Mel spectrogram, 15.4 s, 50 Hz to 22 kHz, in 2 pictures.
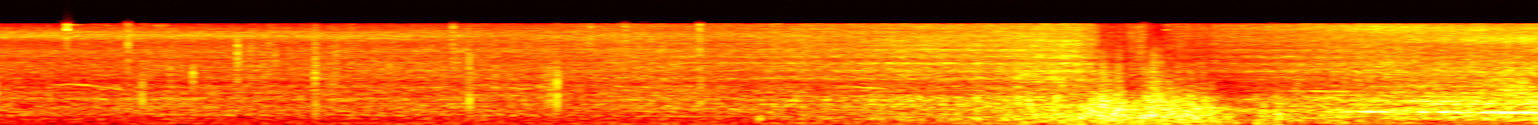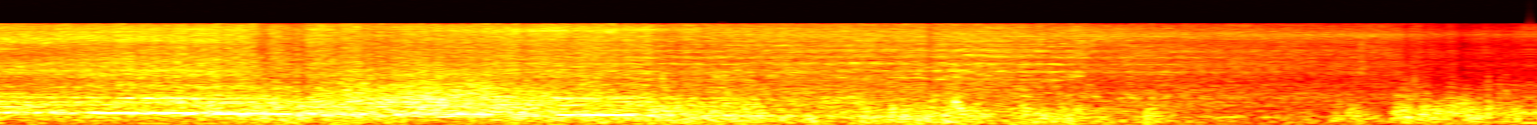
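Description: JR West 103 series electric commuter train passing close by on a curve: the wheels clatter over the rail joints and a hum drops in pitch as it goes by. It builds from about four seconds in, is loudest around eight to ten seconds in, then fades as the train recedes.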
